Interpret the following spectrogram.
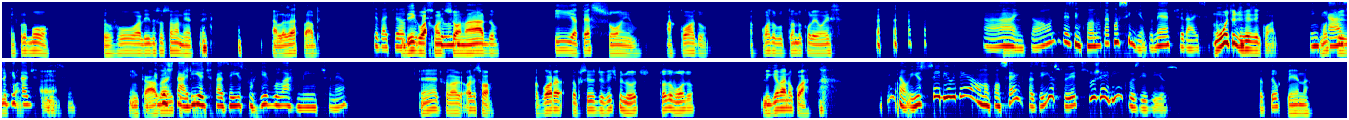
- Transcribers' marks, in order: tapping; laugh; laugh
- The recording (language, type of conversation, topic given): Portuguese, advice, Por que meus cochilos não são restauradores e às vezes me deixam ainda mais cansado?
